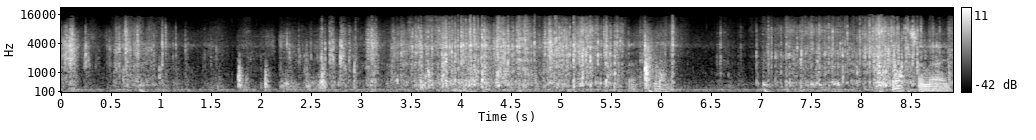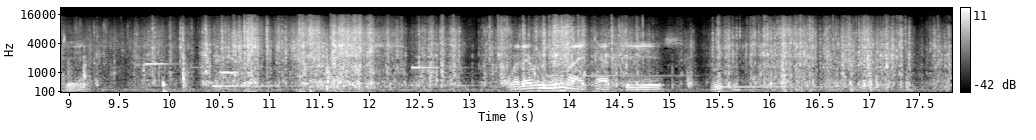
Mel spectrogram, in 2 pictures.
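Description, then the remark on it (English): A paper bag is crumpled and torn, a continuous dense crackling and rustling that runs the whole time, with a brief bit of quiet talk partway through. “I think I'll work with this bag.”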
